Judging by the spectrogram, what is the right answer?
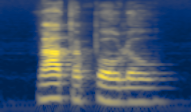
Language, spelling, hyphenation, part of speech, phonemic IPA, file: Dutch, waterpolo, wa‧ter‧po‧lo, noun, /ˈʋaːtərpoːloː/, Nl-waterpolo.ogg
- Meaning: water polo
